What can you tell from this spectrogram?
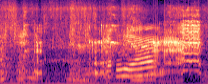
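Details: White pig in its pen on the outskirts of Medan, Indonesia, giving loud drawn-out screams with rising, wavering harmonic squeals in the second half; a woman's voice is heard at the start.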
